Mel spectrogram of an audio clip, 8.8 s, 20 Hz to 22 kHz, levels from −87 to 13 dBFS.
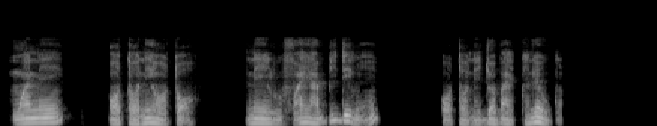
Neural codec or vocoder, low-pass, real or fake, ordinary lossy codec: none; 7.2 kHz; real; none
